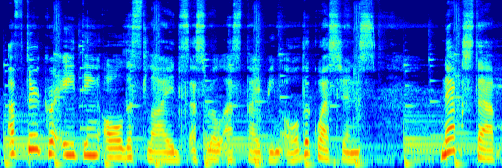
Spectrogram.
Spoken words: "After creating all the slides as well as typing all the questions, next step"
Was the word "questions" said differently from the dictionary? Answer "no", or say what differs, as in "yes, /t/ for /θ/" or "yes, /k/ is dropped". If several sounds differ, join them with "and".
yes, /s/ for /z/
